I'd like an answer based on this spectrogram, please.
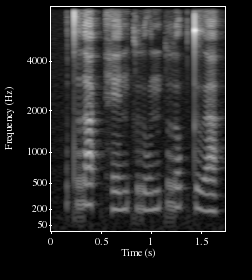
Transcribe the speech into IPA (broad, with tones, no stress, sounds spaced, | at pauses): t r a˥˩ k̚ h e˦˥ n k r u˦˥ n p r o˥˩ k̚ t ɯ˧ a̯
